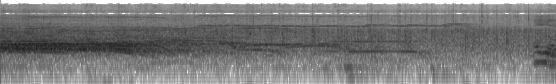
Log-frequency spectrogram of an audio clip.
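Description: An audience cheers and whistles in a large hall.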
